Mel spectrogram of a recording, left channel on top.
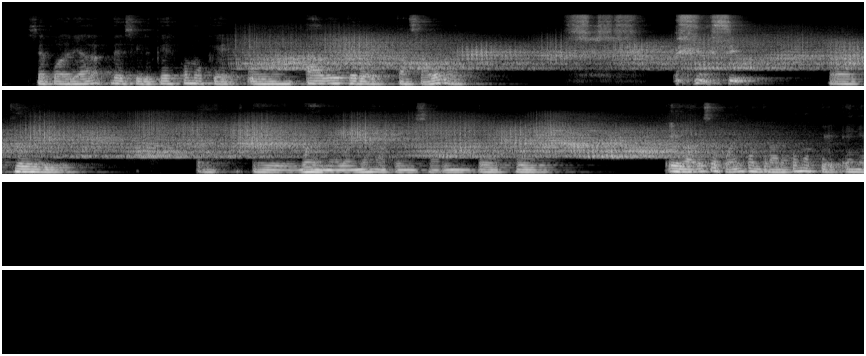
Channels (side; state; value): right; silent; 63 dB below the other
